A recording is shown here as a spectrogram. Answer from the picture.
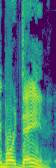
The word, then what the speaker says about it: Bourdain: I can't pronounce his last name properly. – Right. – Anthony Bourdain, I believe his name was. – Anthony Bourdain. – Yep. Bourdain, okay.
